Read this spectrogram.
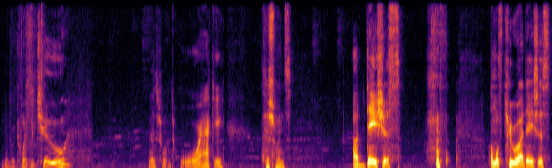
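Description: A man talks slowly and casually while he shows off his own glow-in-the-dark sculptures, his voice mid-pitched. He mutters and whispers between louder, delighted outbursts, and there's a faint hum of room noise behind him in a dark room. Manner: slow, muttering, then bursts of excited exclaiming. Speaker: artist showing his work. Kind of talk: casual off-the-cuff show-and-tell, partly whispered. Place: dark room lit by blacklight.

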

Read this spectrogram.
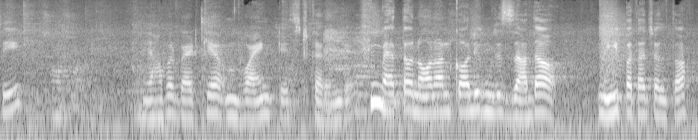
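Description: A woman's voice: fairly low pitch, fairly even intonation, normal speed, background noise. A woman in her thirties with an Indian accent, talking casually and chattily as a travel vlogger, mixing two languages and exclaiming as she goes. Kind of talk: casual travel vlog talk mixing Hindi and English. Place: on location at cafe terraces, streets and winery halls. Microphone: handheld camera at arm's length.

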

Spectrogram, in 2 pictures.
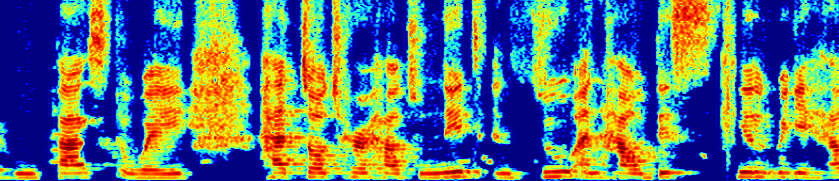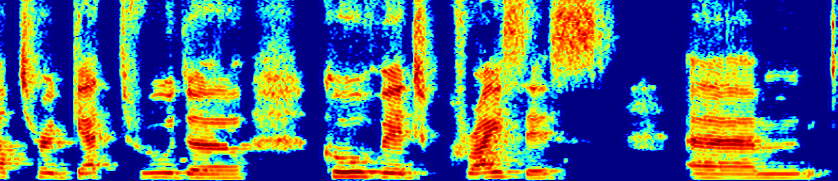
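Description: A woman's voice: lowish voice, roomy sound. A woman founder presenting her project on a video call, earnest and thoughtful, with frequent ums and restarts. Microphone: video call webcam.

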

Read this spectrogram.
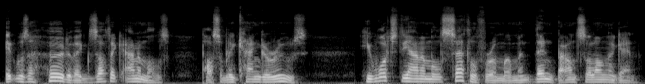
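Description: A man's voice: lowish voice, animated, quick pace. A man narrating a comic science fiction audiobook in a wry, dry manner. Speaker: author reading own audiobook.

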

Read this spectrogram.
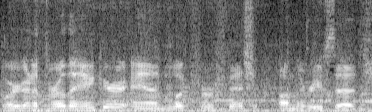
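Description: A man's voice: medium pitch, moderate pace, over loud music. A young man hosting a fishing vlog, chatting casually while fishing on an open boat offshore, recorded on an action camera. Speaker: fishing channel host. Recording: loud engine and wind noise.

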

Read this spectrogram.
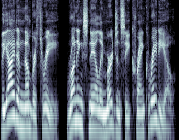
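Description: A man's voice: on the high side, big pitch swings, moderate pace, dry recording, studio quality. A man reading a scripted promotional voice-over as a product review narrator.

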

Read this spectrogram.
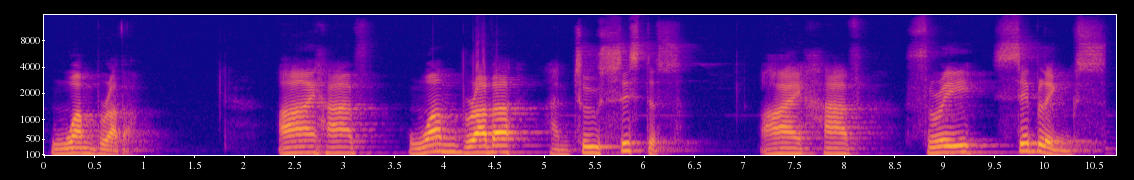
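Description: A man in his fifties from England speaks as a language teacher, recorded indoors on a clip-on lapel mic. His voice sits a little high, and he takes his time, sounding out each example phrase slowly and deliberately. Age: 50s. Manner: slow, deliberate model phrases. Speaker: English teacher. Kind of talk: language lesson explaining in Spanish. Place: indoor room with a motorcycle behind.

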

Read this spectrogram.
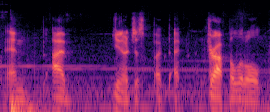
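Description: A man with a very low voice and a sharp, bright edge to it, roleplaying his tabletop character. He talks haltingly, full of fillers and restarts. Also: little pitch movement, low-quality recording. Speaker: tabletop player.

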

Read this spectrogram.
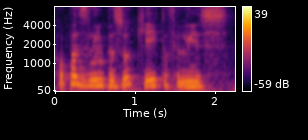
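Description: A young woman hosting a gaming channel, chatting casually through a let's play on a headset mic, still a little hoarse from a cold. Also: mid-range voice, slow pace, dark tone, a little hiss or hum. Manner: chatty, jokey asides to the game characters. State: recovering from a cold, slightly hoarse.

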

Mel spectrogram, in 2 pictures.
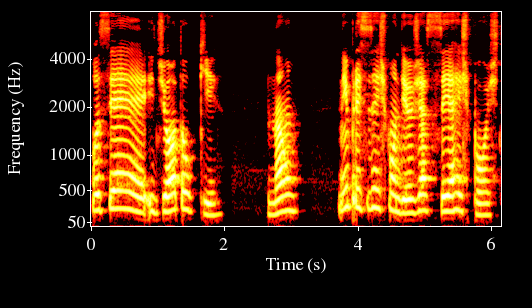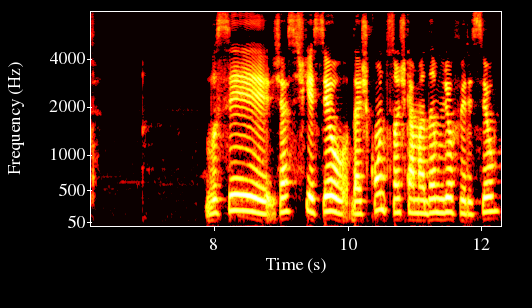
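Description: Woman reading as a haughty horned man, unhurried. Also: medium pitch, natural voice. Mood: scornful. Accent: Brazilian. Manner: scornful, impatient. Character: curt, haughty horned male demon gardener.

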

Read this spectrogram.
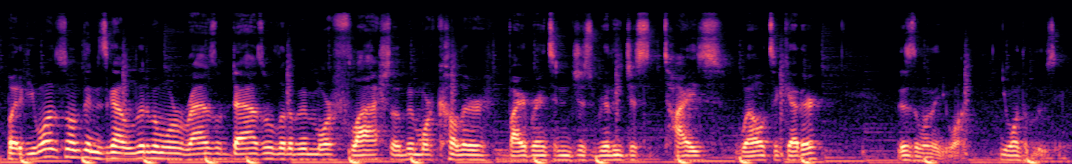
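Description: A man's voice: medium pitch, fairly even intonation, a little fast, a little mellow, faint music behind. A man in his thirties with a stuffy, nasal voice from a cold, chatting casually and enthusiastically to camera from his living room. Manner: chatty, enthusiastic, restarts often. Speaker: watch reviewer. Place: living room with couch, evening lighting.

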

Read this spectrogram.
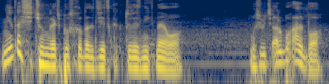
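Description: A man's voice: fairly low pitch, lively intonation, normal speed, dark tone, slight background noise. A man playing a tabletop roleplaying game, improvising in character in an urgent, agitated way.

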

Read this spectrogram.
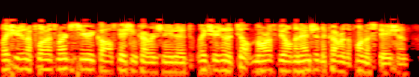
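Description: A man's voice: medium pitch, fairly even intonation, very fast. Man dispatching fire crews over muffled radio. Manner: procedural, reads units back. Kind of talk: emergency radio dispatch, clipped formal announcements. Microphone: dispatch radio transmission.

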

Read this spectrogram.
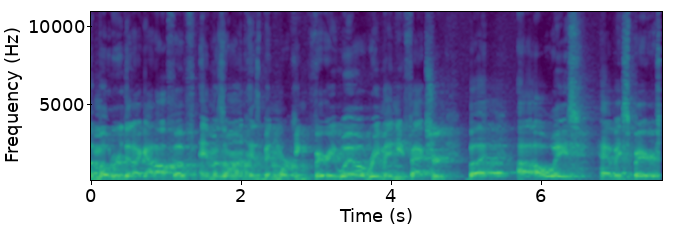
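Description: A man's voice: medium pitch, fairly bright tone. A middle-aged man giving a casual, plain-spoken, folksy walkthrough to camera as a video host. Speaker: lawn care video host. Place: small indoor workshop or garage with wooden shelving. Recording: echoey room, faint background hiss.

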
